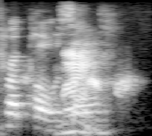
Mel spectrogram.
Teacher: the last syllable is kind of swallowed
